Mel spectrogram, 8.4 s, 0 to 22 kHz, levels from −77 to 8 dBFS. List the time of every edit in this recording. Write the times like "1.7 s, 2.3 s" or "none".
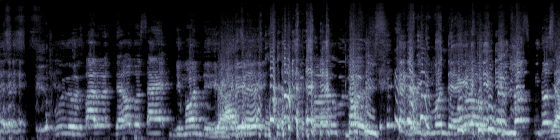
none

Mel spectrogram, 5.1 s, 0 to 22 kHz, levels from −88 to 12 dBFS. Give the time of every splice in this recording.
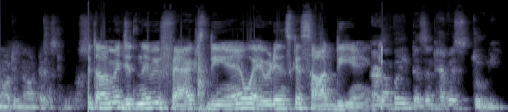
0.9 s, 3.8 s

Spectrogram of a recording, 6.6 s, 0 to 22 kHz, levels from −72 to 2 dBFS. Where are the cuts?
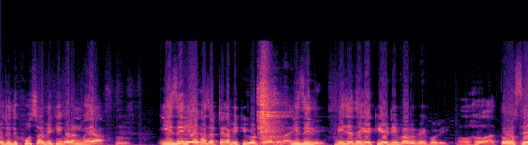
4.1 s

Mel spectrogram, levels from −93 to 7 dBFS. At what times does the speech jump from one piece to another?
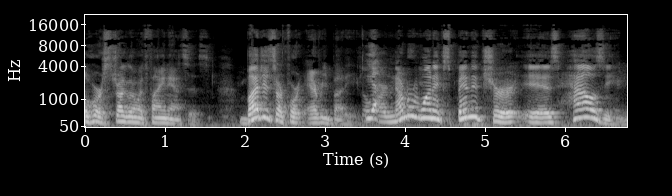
3.8 s

